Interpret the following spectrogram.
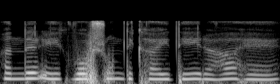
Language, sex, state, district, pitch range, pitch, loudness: Hindi, female, Himachal Pradesh, Shimla, 240-260 Hz, 250 Hz, -18 LUFS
